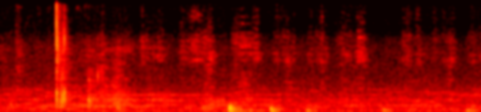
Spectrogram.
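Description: Marker pen writing on a whiteboard: a few short, faint strokes and light taps, after a single sharp click about half a second in.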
